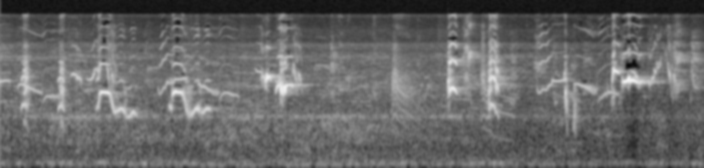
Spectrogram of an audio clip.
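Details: Calling song of an Oriental magpie-robin, played to stimulate quiet birds to sing: short bursts of sweet whistles and sharp upslurred notes repeated about every few seconds, separated by brief pauses, over a soft low drone.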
